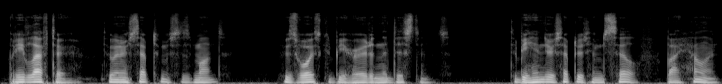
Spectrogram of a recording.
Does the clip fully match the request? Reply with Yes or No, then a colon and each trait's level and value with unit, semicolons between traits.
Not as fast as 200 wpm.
Yes: average, 185 wpm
